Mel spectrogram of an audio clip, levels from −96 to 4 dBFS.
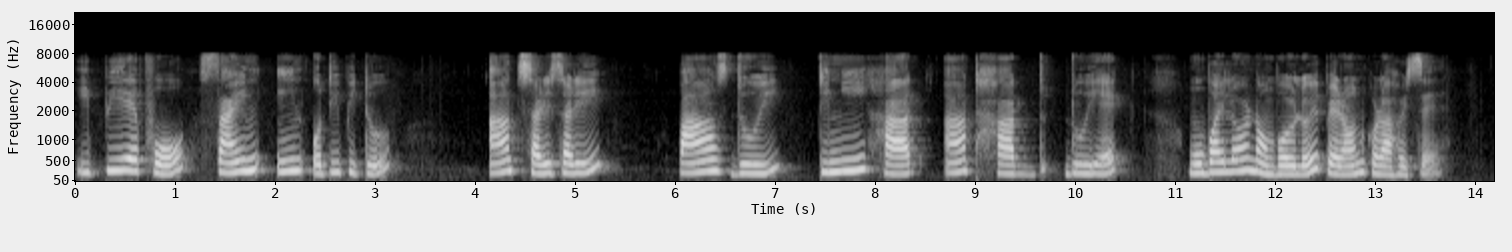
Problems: background sounds at intervals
